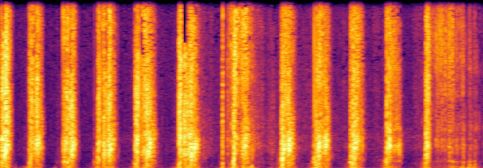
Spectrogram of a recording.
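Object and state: Fuzzy fabric microphone cover.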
